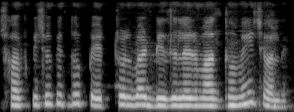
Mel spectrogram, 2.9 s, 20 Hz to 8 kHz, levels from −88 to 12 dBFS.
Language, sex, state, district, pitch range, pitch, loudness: Bengali, female, West Bengal, North 24 Parganas, 195-230 Hz, 210 Hz, -16 LUFS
